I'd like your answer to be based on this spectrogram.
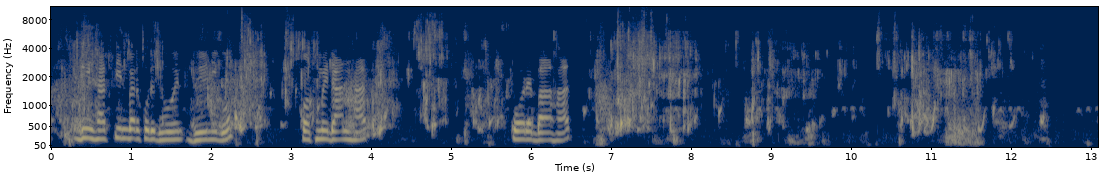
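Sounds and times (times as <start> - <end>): water splashing and dripping: 0.0 - 12.4.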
